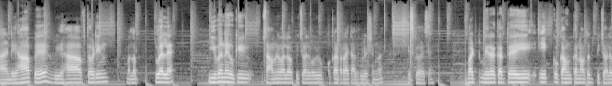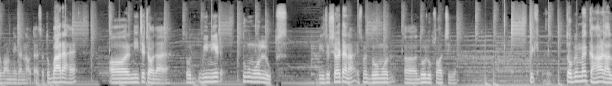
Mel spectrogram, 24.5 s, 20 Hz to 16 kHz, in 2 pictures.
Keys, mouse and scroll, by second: 0.1 alt+click, 0.6-2.0 middle drag, 5.3 click, 18.1 shift+middle click, 18.4 ctrl+middle click, 18.6 middle click, 19.4 ctrl+Tab, 20.3 click, 20.5 q, 21.8 shift+middle click, 22.1 ctrl+middle click, 22.4 middle click, 23.0 shift+middle click, 23.3 middle click, 23.9 ctrl+middle click, 24.2 middle click.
